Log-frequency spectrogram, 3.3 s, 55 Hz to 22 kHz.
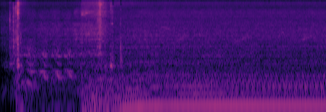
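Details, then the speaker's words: Mazda 323F with high idle, worse when cold: brief crank catches into steady fast drone that stays high and won't settle; idle still too high, cause unresolved. "still pretty high I'd say hmm I guess I'm gonna be living with a high idle"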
